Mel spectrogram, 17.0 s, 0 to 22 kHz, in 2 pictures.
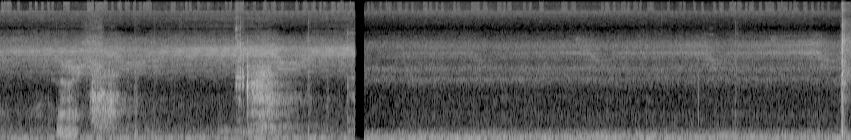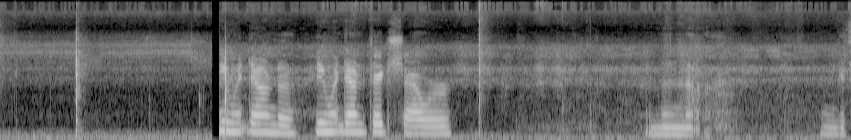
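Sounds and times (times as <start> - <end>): insects chirping: 0.0 - 17.0
sharp pops: 8.4 - 9.5, 13.2 - 13.5.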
